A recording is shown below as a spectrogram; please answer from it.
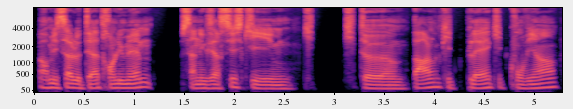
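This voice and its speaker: Easygoing interview host, lowish voice, joking and relaxed, dry close sound. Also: male voice, normal speed, no room sound. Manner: relaxed, joking, asks loose questions. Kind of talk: casual interview chat.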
